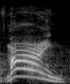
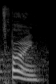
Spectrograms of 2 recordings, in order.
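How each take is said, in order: First: It is said forcefully, with conviction. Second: It is said lightly and casually. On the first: The claim comes from a deep place. The speaker calls it right. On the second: The claim is mild and uncommitted. The speaker calls it wrong.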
